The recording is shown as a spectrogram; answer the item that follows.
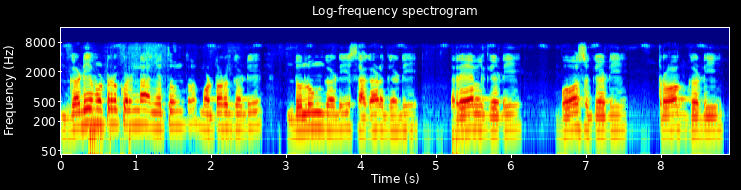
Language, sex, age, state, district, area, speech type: Santali, male, 60+, Odisha, Mayurbhanj, rural, spontaneous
